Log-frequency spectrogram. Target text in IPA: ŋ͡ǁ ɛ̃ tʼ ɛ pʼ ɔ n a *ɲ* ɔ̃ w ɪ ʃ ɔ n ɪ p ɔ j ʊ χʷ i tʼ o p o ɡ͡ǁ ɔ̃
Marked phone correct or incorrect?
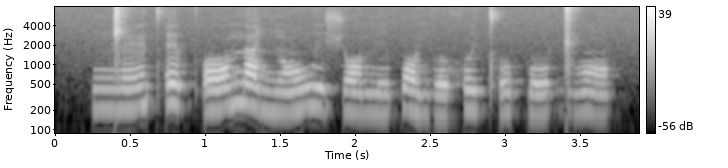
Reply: correct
